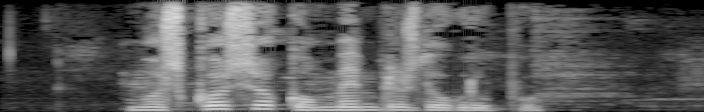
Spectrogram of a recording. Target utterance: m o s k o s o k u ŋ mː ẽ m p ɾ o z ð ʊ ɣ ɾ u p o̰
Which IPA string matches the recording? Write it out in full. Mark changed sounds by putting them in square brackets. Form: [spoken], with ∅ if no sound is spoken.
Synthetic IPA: m o s k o s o k [o] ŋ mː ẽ m [b] ɾ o z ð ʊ ɣ ɾ u p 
